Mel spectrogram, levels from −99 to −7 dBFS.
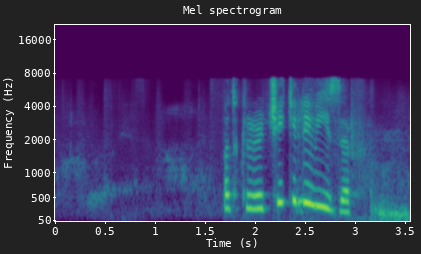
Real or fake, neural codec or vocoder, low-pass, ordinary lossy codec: fake; codec, 16 kHz, 1 kbps, X-Codec, HuBERT features, trained on LibriSpeech; 7.2 kHz; none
